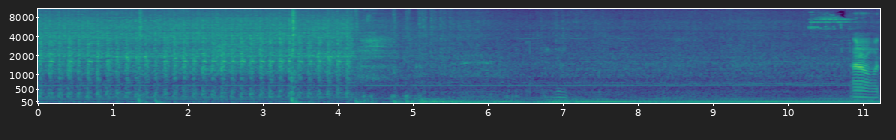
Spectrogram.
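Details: 1988 Porsche 944, DME relay jumped, AFM unplugged: starter churns unevenly about four seconds before catching to low idle; dies when throttle moved or AFM reconnected; owner suspects large vacuum leak or failing AFM.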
